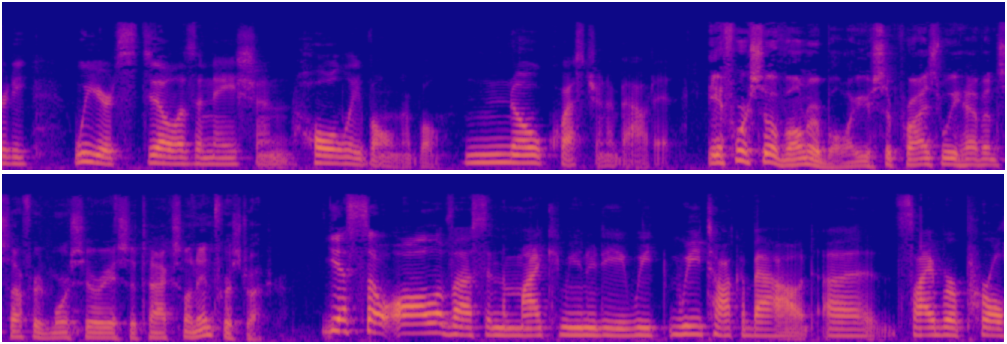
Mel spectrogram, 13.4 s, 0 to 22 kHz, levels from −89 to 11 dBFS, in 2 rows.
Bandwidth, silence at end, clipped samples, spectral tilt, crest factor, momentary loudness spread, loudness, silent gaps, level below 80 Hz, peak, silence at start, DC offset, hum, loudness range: 13.5 kHz; 0 s; under 0.1%; -5.5 dB/octave; 18 dB; 13 LU; -30 LUFS; none; -58 dBFS; -12 dBFS; 0 s; under 0.1%; none; 4 LU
